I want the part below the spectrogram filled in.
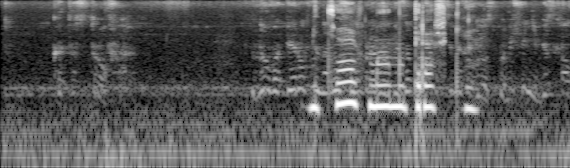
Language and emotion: Russian, neutral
